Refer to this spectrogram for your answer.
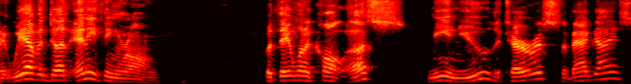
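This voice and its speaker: A high-pitched man with an American accent, lively intonation, big swings in loudness and a moderate pace. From United States. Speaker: political commentary channel host. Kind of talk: political commentary monologue.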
